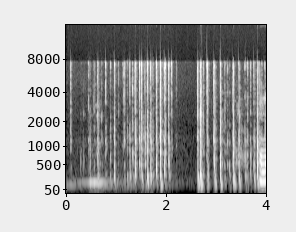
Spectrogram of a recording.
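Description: Typing on a computer keyboard: a fast, irregular run of keystrokes with a brief pause a little over two seconds in.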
